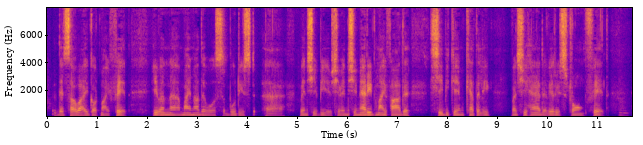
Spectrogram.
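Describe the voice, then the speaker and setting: A middle-aged man from Sri Lanka, a Vatican official answering interview questions in a halting way with many fillers and restarts. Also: on the low side, little pitch movement, darkish tone, no room sound.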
